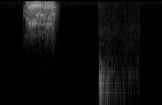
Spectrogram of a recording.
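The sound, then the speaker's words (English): A bird calls twice with short, harsh notes: the first is a thin, high, breathy burst and the second, after a brief pause, is lower and rougher and fades quickly. No other sound is heard. “The birdie answered, but I don't speak bird.”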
